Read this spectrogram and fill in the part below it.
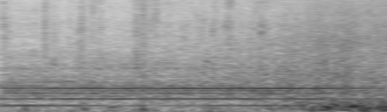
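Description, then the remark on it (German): A speedboat engine drones steadily as it approaches, with a low harmonic hum over wind and water noise, growing slightly louder toward the end. “grinste mich von dem Speedboot an und reichte mir die Hand.”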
